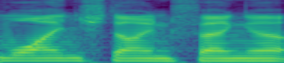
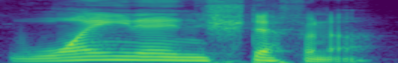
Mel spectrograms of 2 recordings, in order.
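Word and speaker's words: Weihenstephaner: Actually, it's not even Weinstein Fanger. I'm not saying it correctly. In the chat for Lucy as well. Bitcoin at resistance. It's It's Ween Stefaner.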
